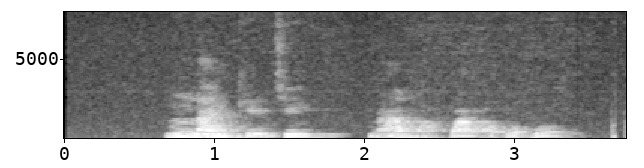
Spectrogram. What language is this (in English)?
Igbo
